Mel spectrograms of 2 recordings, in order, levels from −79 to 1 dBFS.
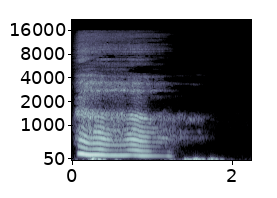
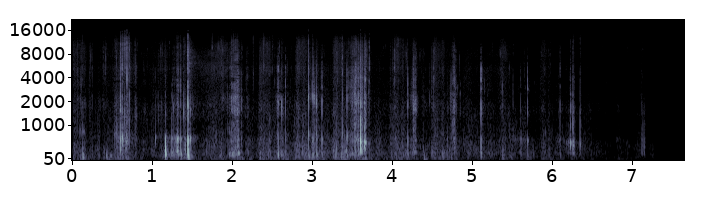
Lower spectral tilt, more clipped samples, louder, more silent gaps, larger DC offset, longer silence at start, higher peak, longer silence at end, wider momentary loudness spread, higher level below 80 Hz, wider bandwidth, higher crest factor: first, -5.5 dB/octave vs -4 dB/octave; neither; first, -18 LUFS vs -36 LUFS; neither; neither; about the same, 0 s vs 0 s; about the same, -2 dBFS vs -4 dBFS; second, 0.35 s vs 1.35 s; about the same, 20 LU vs 19 LU; first, -36 dBFS vs -58 dBFS; about the same, 16 kHz vs 16.5 kHz; second, 18 dB vs 34 dB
